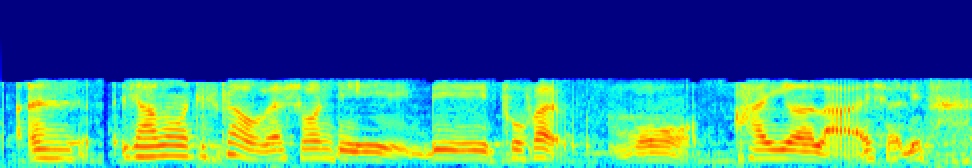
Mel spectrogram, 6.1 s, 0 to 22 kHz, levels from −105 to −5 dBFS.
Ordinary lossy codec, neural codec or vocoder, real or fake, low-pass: MP3, 32 kbps; codec, 16 kHz, 4 kbps, X-Codec, HuBERT features, trained on balanced general audio; fake; 3.6 kHz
